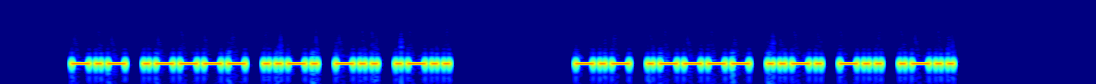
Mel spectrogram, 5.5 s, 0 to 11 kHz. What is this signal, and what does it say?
Morse code, heard as a keyed tone, about 40 wpm, 700 Hz. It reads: K1FDL K1FDL
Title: USA Call Signs - 5 Characters - Repeated 2x - 40wpm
